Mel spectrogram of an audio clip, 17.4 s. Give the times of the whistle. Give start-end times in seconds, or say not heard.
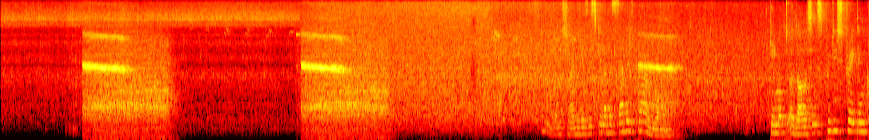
1.6-3.4, 6.0-7.8, 12.7-13.6.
